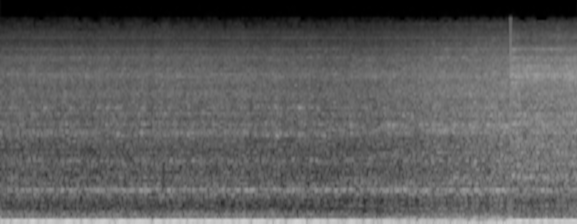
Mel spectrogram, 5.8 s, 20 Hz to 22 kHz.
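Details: Engine pulled from a Squarebody truck, on a test stand with open headers: deep, even, smooth V8 idle with no misses, ticks or knocks; a healthy normal idle.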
